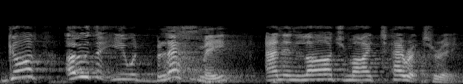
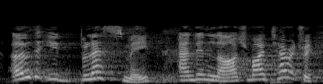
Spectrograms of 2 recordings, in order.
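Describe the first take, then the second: First: Desperate cry to God. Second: Said in the usual way. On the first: Acted. Preacher acting Jabez crying out to God, urgent raised plea. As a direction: cry it out like an acted desperate prayer. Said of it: "He cried out to God".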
